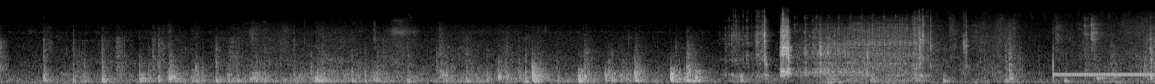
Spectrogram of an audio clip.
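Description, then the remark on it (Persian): A telephone inside the house being dialed to return a call: a busy stretch of clicks, clatter and handling noise, then a steady, humming dial tone holds alone through the final second, fairly loud. “گفتم بهشون زنگ بزنی. تلفن کجاست؟”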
